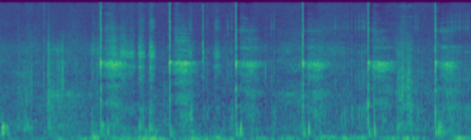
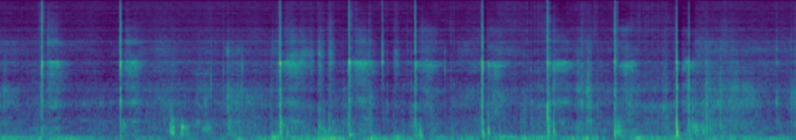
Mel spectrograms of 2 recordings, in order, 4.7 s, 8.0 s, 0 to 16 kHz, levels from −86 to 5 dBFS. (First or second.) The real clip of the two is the first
